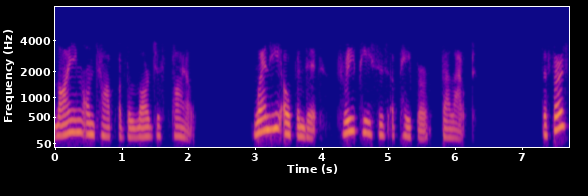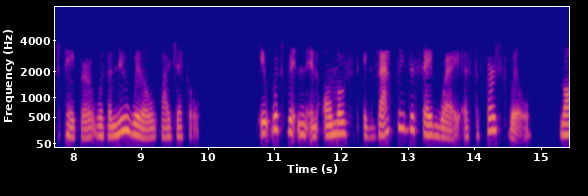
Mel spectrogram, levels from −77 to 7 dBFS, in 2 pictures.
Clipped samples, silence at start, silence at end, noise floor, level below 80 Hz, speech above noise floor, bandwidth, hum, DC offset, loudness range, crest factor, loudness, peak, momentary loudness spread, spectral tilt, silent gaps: under 0.1%; 0 s; 0 s; -88 dBFS; -66 dBFS; 63 dB; 4 kHz; none; under 0.1%; 4 LU; 20 dB; -26 LUFS; -6 dBFS; 12 LU; -11.5 dB/octave; 2.13-2.49 s, 2.55-2.89 s, 6.85-7.24 s, 9.92-10.27 s, 10.33-10.70 s, 14.88-15.23 s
